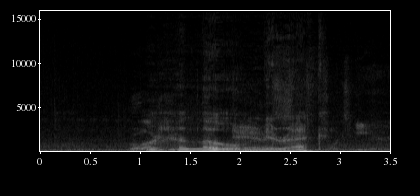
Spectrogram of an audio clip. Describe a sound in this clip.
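A man speaks in a deep, echoing voice.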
